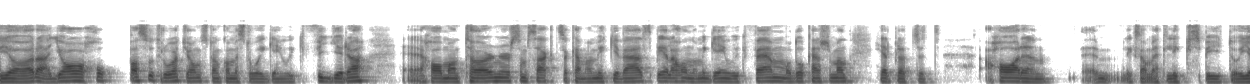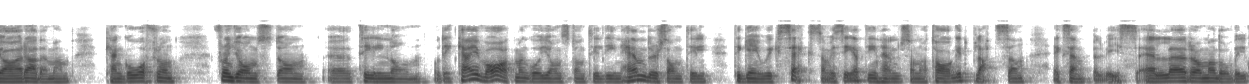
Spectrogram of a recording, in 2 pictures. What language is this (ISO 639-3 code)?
swe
